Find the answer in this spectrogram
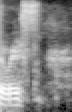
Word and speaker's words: Awais: Awais? You have a question about progress and stagnation. Yeah, thanks. You pronounced it correctly. It's Awais.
